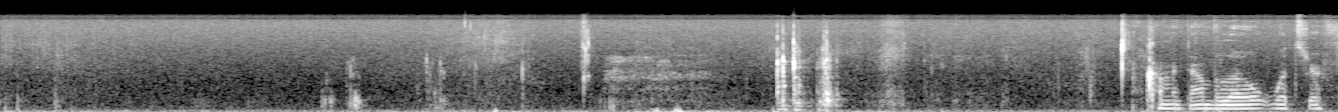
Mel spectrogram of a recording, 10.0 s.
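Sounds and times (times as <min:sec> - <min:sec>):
wet lip smacks and clicks: 0:02.4 - 0:04.6.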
